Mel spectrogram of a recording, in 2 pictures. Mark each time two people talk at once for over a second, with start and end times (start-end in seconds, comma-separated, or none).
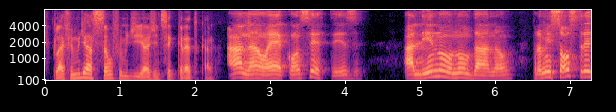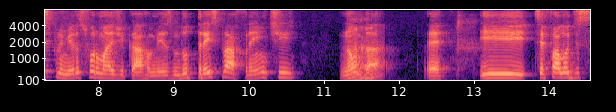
none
